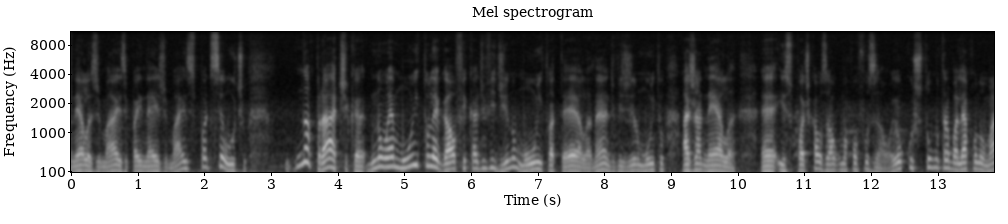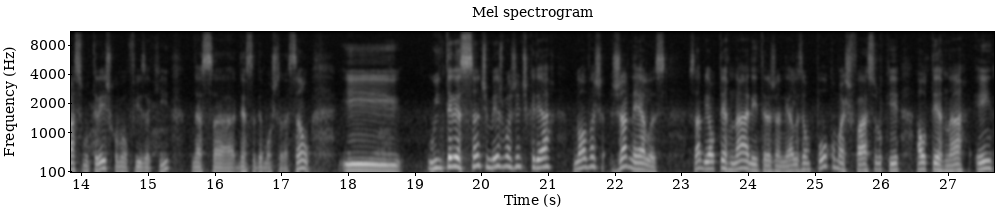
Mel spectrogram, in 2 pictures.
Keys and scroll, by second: 19.0 Up, 19.2 Up, 19.4 Up, 22.7 Down, 23.2 Up, 23.6 Down, 23.8 Down, 24.0 Down, 24.3 Down, 25.1 Down, 25.4 Down, 25.9 Down, 26.6 Up, 26.8 Up, 27.3 Down.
